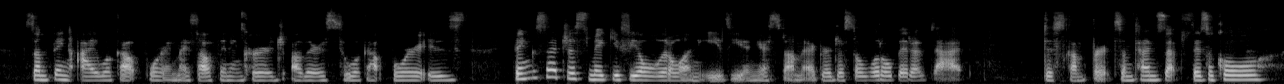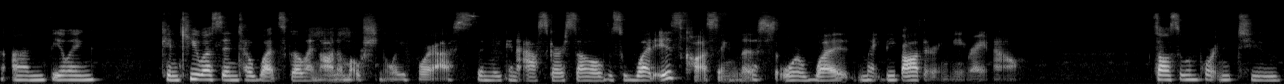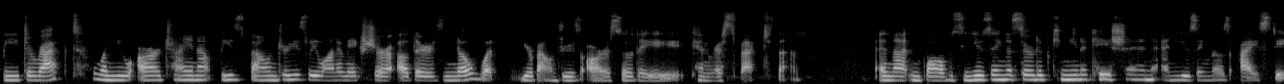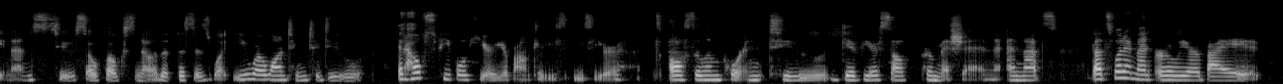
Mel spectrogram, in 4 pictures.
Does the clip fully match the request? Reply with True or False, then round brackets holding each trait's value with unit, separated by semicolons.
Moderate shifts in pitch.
False (2.1 semitones)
